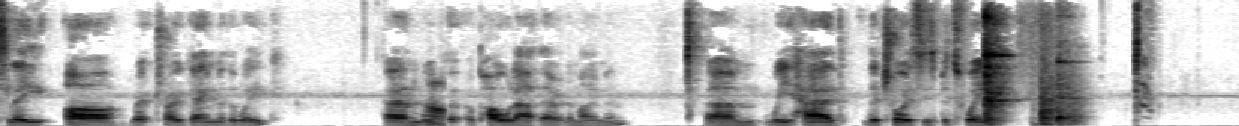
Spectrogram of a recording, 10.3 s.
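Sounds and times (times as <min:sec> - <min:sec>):
speech: 0:00.0 - 0:02.4, 0:03.2 - 0:05.3, 0:05.9 - 0:09.0
faint steady high whine: 0:00.0 - 0:10.3
cup knocked over onto lap: 0:08.2 - 0:09.1.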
